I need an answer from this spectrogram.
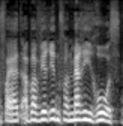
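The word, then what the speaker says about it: Mary Roos: Nee, die andere Frau, die neulich auch bei Sing Mein Song war, die Mary Rose. – Ja, Mary Rose. Oh. – Man darf das nicht englisch aussprechen. Mary muss man sagen, ne? – Ja, aber wie wenn ich Rose.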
